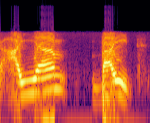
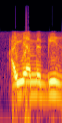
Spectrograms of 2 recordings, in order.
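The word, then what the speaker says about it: أيام البيض: হচ্ছে আইয়ামে বিদ বীজ এটির আইয়াম বাইদ উচ্চারণ হবে বা ইয়া দই আইয়াম আল বাইদ বাইদ বাইদা থেকে এসেছে শব্দ মানে সাদা বাইদ মানে সাদা এইটাই দোয়াল্লিন জোয়াল্লিন কোম্পানির মাধ্যমে বাংলাদেশে এটা বীজ হয়ে গেছে বীজ বলে কোন এখানে কিছু নাই আইয়ামে বীজ না যারা উচ্চারণ শিখতে চান তাদের জন্য এটি রইল বোনাস এটাকে বলা হয় আইয়াম বাইদ মানে বাইদা থেকে এসেছে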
